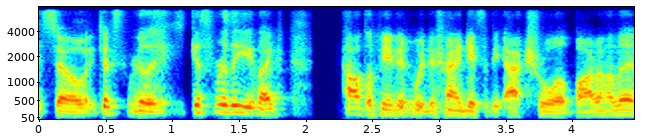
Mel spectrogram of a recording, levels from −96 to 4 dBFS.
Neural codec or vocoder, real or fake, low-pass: codec, 16 kHz, 0.5 kbps, FunCodec, trained on Chinese and English, 25 frames a second; fake; 7.2 kHz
